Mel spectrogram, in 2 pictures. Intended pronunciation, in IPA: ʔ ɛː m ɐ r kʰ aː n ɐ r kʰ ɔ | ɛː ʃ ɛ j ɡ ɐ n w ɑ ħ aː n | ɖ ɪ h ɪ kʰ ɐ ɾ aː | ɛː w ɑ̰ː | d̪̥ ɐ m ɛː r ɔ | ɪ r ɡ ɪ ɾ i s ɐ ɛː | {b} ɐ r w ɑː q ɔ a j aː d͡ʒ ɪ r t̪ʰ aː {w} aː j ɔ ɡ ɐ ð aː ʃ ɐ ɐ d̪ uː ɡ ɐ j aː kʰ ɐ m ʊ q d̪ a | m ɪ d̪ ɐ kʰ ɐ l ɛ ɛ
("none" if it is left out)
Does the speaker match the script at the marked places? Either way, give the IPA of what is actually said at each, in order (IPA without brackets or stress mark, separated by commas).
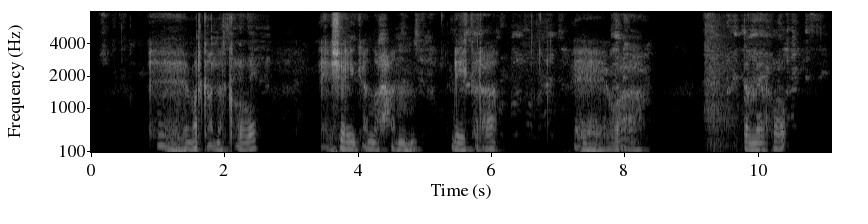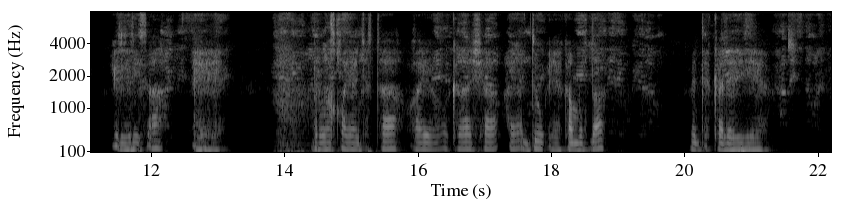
b, w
